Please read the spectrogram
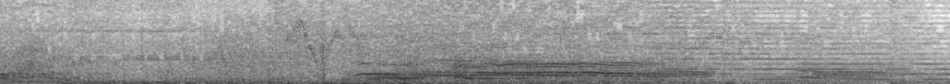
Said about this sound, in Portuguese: Ouçam bem! Ouçam a explosão das estrelas da galáxia Coringuim! Explosão galáctica!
